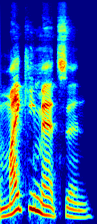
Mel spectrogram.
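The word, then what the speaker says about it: Mikey Madison: We got Mikey Manson. I had double checked how you say her name, but she said Mikey Manson in the Criterion Closet.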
